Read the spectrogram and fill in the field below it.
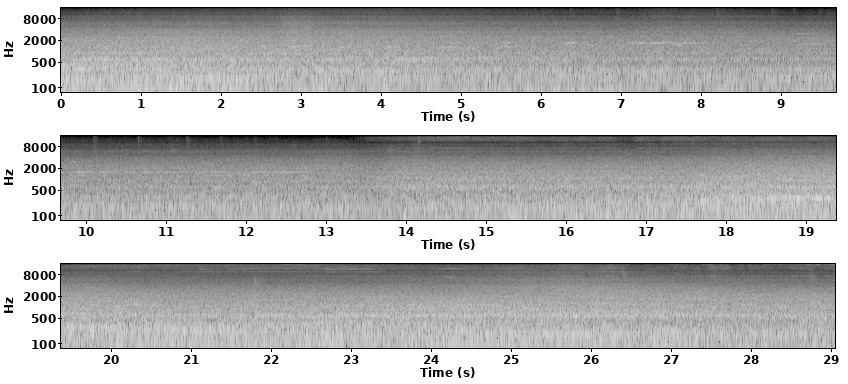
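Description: Train wheels rumble and clatter over the rails.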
